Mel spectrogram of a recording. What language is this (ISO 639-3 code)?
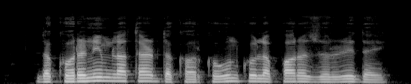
pus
